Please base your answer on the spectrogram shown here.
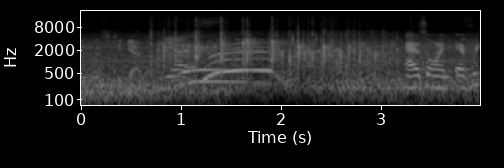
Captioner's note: clapping, cheering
